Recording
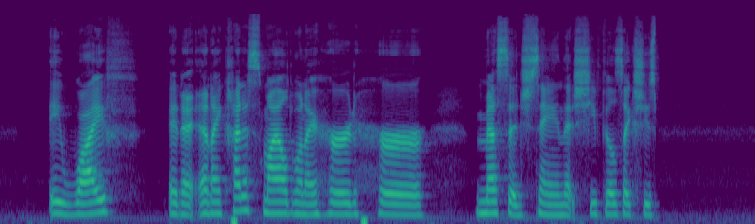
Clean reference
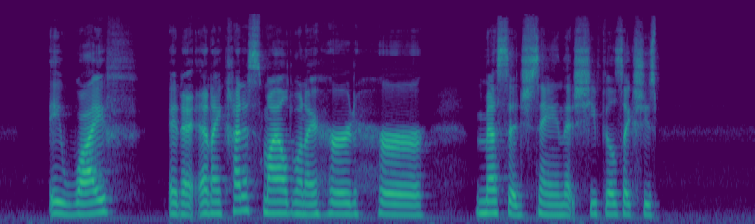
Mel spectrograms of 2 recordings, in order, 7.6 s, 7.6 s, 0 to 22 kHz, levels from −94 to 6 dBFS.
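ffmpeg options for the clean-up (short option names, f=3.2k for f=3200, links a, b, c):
-filter_complex "[0:a]asplit=3[a][b][c];[a]afade=t=out:st=2.31:d=0.02[d];[b]highpass=f=140:w=0.5412,highpass=f=140:w=1.3066,afade=t=in:st=2.31:d=0.02,afade=t=out:st=2.43:d=0.02[e];[c]afade=t=in:st=2.43:d=0.02[f];[d][e][f]amix=inputs=3:normalize=0,asplit=3[g][h][i];[g]afade=t=out:st=3.61:d=0.02[j];[h]highpass=f=140:w=0.5412,highpass=f=140:w=1.3066,afade=t=in:st=3.61:d=0.02,afade=t=out:st=3.73:d=0.02[k];[i]afade=t=in:st=3.73:d=0.02[l];[j][k][l]amix=inputs=3:normalize=0"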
